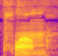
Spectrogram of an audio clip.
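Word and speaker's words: Plomb: And that's, I believe it's pronounced plumb. P-L-O-M-B.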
